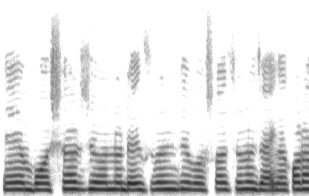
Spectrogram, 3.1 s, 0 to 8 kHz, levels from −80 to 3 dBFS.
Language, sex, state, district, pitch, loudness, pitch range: Bengali, female, West Bengal, Malda, 280 Hz, -17 LUFS, 270-285 Hz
